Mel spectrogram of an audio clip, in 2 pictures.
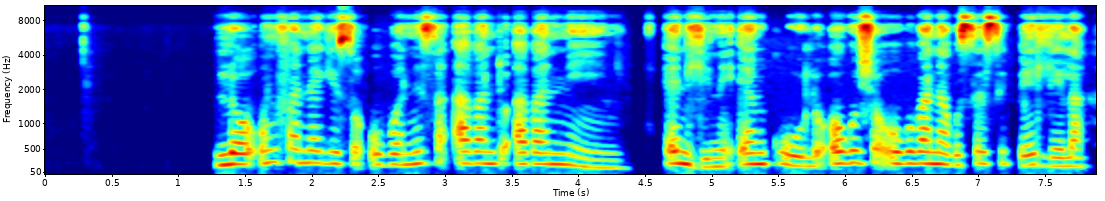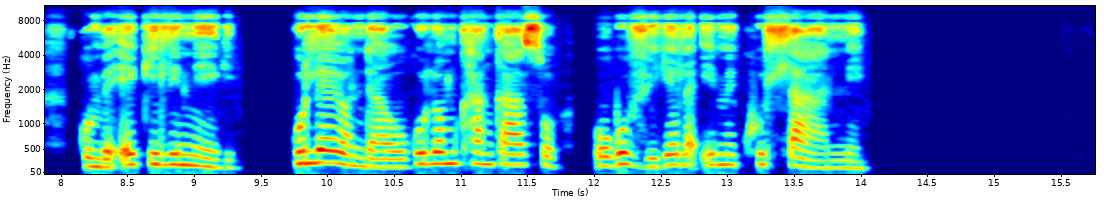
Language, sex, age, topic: North Ndebele, male, 50+, health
